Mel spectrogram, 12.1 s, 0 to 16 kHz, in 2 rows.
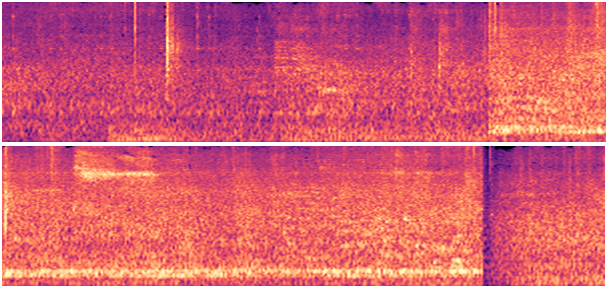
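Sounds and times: mechanical drone: 0:04.8 - 0:10.9.

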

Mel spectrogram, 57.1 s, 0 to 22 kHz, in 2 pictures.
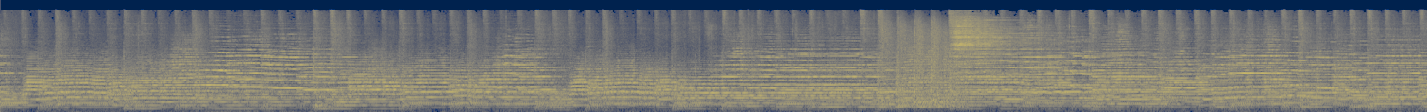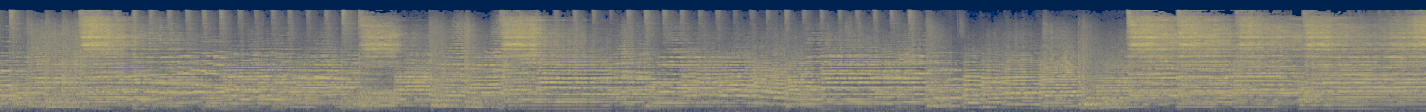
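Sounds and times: saxophones and brass: 0:00.0 - 0:57.0.

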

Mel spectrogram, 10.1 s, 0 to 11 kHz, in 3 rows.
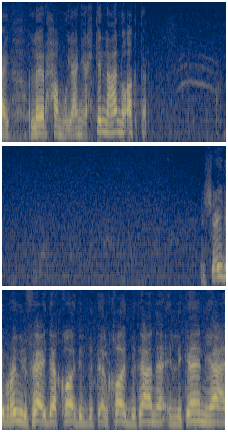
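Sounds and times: low background hiss: 0:00.0 - 0:10.0
faint animal call: 0:02.5 - 0:04.0, 0:04.8 - 0:05.2.

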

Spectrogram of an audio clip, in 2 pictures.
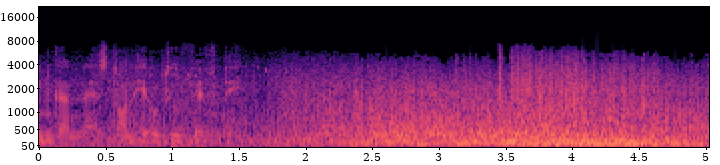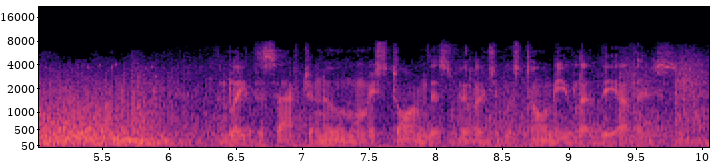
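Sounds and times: shell explosion crack and rumble: 0:00.0 - 0:10.0.

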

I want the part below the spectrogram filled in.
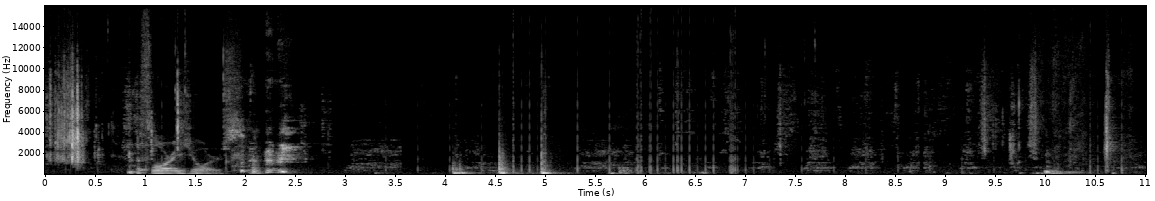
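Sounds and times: handling noises: 0:02.7 - 0:11.0
footsteps walking: 0:03.7 - 0:11.0.

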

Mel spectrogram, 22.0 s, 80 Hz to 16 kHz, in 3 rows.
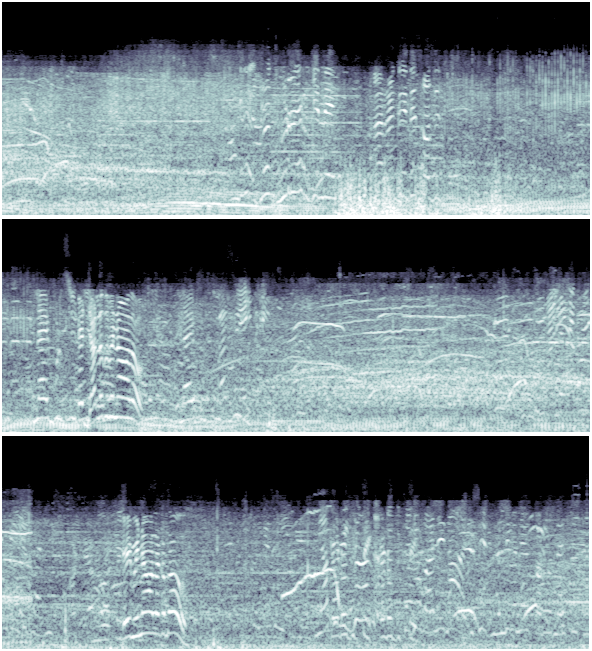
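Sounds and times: crowd shouting: 0:00.0 - 0:05.8, 0:09.7 - 0:22.0.

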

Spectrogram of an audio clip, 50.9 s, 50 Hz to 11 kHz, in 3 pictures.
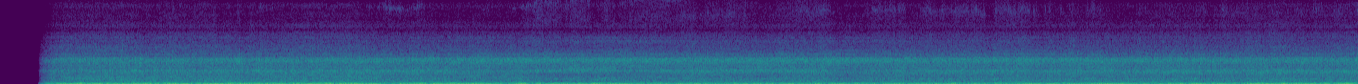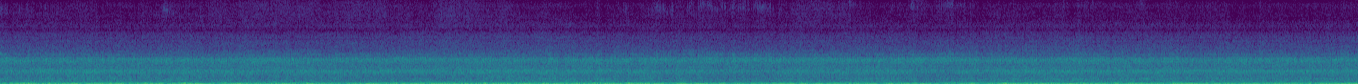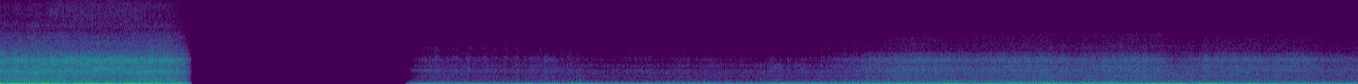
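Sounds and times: motorcycle engine drone: 0:00.5 - 0:36.4, 0:39.0 - 0:50.9
wind rush on microphone: 0:00.5 - 0:36.4, 0:39.0 - 0:50.9.

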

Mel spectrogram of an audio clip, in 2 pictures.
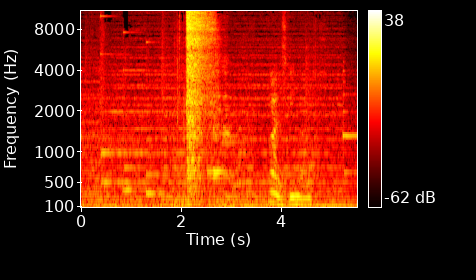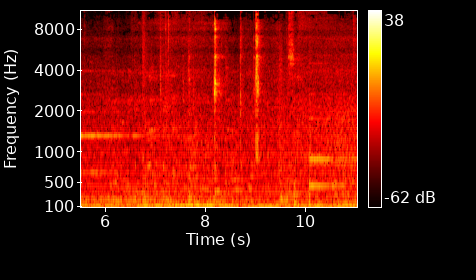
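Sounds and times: gas venting hiss: 0:02.1 - 0:02.9.

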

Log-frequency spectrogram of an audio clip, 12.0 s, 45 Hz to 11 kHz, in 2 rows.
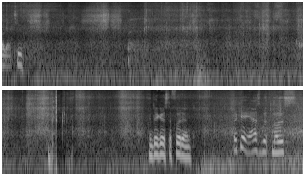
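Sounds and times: nylon fabric rustling: 0:00.0 - 0:09.0.

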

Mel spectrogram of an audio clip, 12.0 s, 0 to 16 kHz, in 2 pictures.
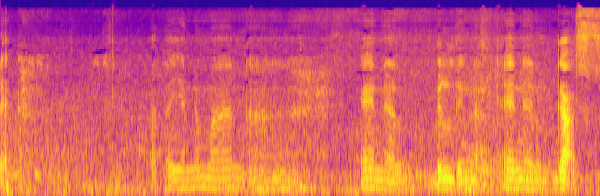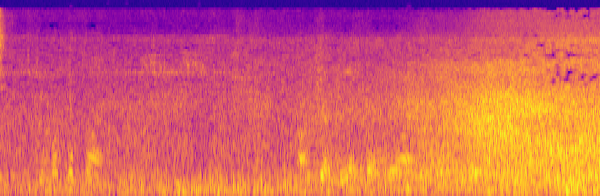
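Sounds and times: rushing noise: 0:08.2 - 0:12.0.

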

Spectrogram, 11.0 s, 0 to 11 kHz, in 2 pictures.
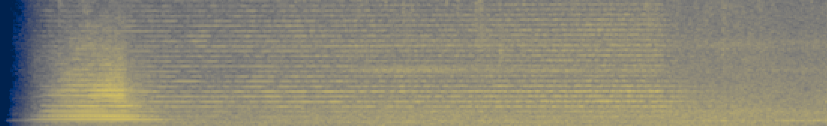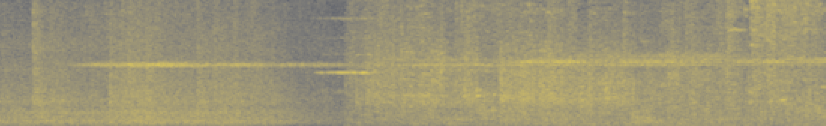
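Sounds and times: train rumbling on rails: 0:00.2 - 0:11.0
high wheel squeal: 0:06.0 - 0:10.8.

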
